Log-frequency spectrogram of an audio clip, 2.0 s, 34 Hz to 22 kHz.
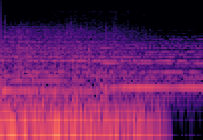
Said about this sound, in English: The flames hiss and dance against the darkness, fed by invisible gas rising from deep within the earth. For more than 2,500 years, these flames have never died.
